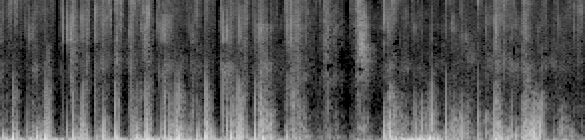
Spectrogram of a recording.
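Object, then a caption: Rock salt sphere lamp. Long nails scratch quickly across the sides and top of a large, solid Himalayan salt sphere lamp that is lit from inside. The rasping, crunchy strokes come in fast, irregular bursts with a heavy low rumble and a bright, gritty edge. The scratching briefly quiets around the middle before picking back up.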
